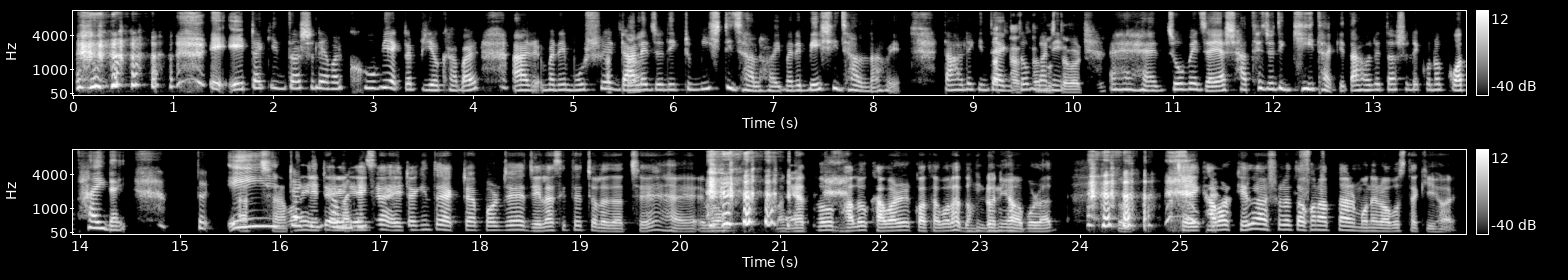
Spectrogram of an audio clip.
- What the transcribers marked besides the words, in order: laugh; laugh; laughing while speaking: "দন্ডনীয় অপরাধ"; laugh
- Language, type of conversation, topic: Bengali, podcast, খাবার আর মনের সম্পর্ককে আপনি কীভাবে দেখেন?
